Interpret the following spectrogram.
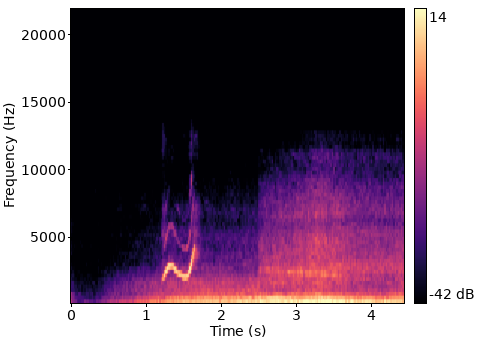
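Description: School bus engine running, fading in over the first second and a half and then holding a steady hum. A short bird chirp comes about a second in.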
